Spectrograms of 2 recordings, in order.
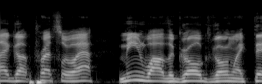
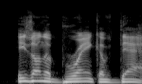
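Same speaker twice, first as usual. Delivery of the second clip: ordinary delivery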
